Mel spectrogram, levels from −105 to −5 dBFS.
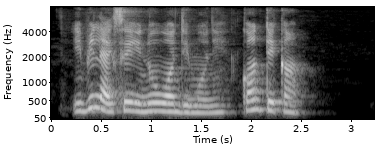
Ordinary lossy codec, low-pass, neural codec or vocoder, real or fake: none; none; none; real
